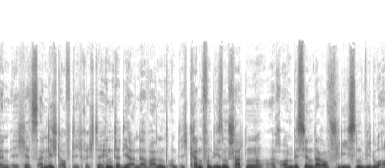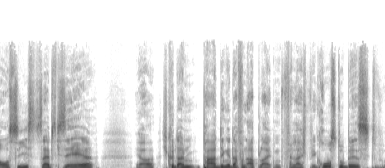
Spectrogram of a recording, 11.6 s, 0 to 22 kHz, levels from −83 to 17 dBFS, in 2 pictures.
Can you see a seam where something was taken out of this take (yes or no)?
yes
